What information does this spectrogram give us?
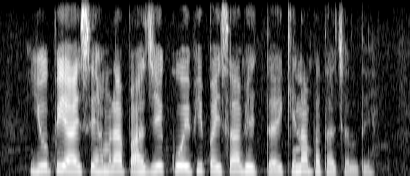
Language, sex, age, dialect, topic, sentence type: Maithili, female, 41-45, Bajjika, banking, question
